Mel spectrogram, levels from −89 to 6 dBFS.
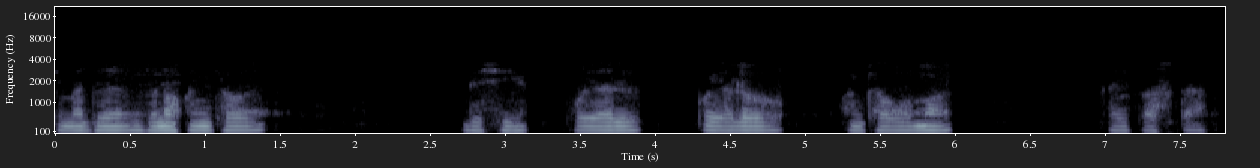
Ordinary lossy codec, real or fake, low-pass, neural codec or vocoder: none; real; 3.6 kHz; none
